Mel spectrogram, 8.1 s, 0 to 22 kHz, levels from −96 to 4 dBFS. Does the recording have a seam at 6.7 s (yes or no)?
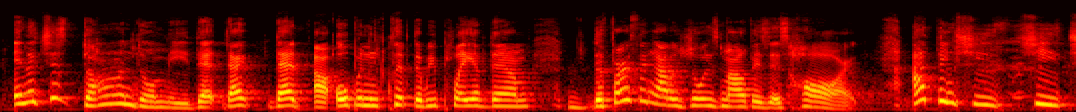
no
